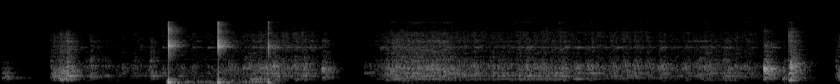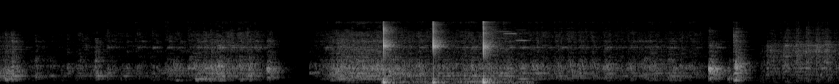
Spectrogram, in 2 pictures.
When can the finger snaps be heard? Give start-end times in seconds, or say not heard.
1.6-2.7, 12.2-13.7.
